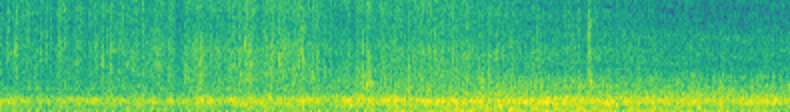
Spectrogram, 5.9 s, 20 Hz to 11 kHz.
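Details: 1969 Gravely C8 tractor, morning run after no-high-range repair: even single-cylinder chuffing at steady idle, no stumbles, knocks or rattles. Running properly.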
